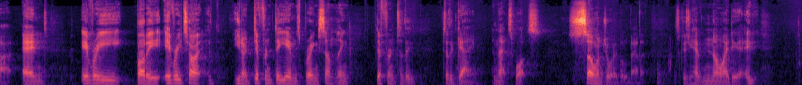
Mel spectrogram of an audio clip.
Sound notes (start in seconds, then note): none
